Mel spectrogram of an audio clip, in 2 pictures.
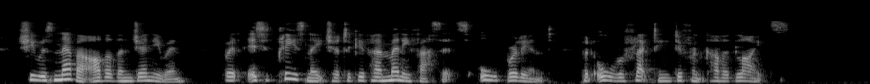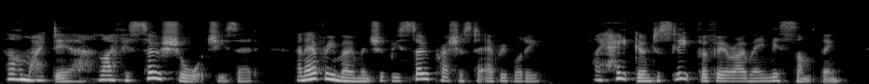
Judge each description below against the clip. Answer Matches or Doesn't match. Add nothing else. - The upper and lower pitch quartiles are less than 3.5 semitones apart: Doesn't match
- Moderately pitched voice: Matches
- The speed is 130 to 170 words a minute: Doesn't match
